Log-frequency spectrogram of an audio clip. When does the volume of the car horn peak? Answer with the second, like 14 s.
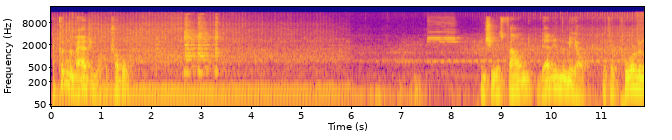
3 s.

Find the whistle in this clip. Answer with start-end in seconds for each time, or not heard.
not heard.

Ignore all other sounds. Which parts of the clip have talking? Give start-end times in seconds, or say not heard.
0.0-1.6, 8.6-11.8.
